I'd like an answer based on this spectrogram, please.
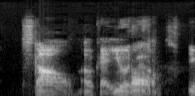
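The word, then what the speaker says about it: Skål: I believe you pronounce it Scala? Skal.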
